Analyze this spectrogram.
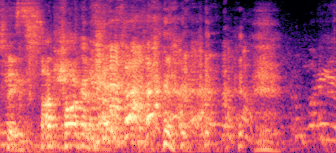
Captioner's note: laughter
